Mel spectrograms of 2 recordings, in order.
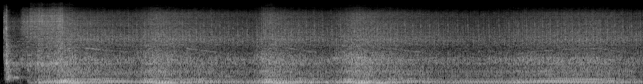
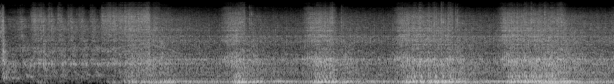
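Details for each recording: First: Barn-find Austin Maestro after service and fuel pump replacement, rainy day: fires straight away, a couple of light blips, then a smooth, even idle; normal start, no fuel leaks, pump drawing from tank. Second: Barn-find Austin Maestro carburettor engine, not yet warm, with the mixture leaned and idle speed raised. It catches, then surges and sags about once a second without settling. The rough idle may need warm-up with the choke in and mixture/idle screw adjustment.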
